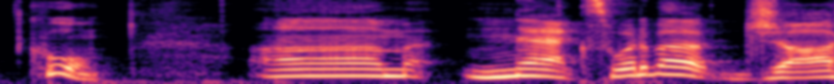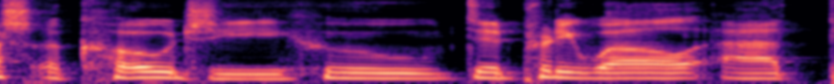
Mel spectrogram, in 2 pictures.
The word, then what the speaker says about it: Okogie: Well, first of all, you pronounced Okoji right. We've been saying Okoji for 5 months.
